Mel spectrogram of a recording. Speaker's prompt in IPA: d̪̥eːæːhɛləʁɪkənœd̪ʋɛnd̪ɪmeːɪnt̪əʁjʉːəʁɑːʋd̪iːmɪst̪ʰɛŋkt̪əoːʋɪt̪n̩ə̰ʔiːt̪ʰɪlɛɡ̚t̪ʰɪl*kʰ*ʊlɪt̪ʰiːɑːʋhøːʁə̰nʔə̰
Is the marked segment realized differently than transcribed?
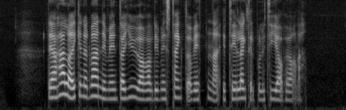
yes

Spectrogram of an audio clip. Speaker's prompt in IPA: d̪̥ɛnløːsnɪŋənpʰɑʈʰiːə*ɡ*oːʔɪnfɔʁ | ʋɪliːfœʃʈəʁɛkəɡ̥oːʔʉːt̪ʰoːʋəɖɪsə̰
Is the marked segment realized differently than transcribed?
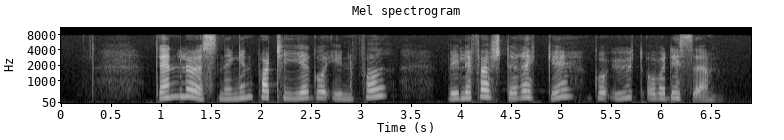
no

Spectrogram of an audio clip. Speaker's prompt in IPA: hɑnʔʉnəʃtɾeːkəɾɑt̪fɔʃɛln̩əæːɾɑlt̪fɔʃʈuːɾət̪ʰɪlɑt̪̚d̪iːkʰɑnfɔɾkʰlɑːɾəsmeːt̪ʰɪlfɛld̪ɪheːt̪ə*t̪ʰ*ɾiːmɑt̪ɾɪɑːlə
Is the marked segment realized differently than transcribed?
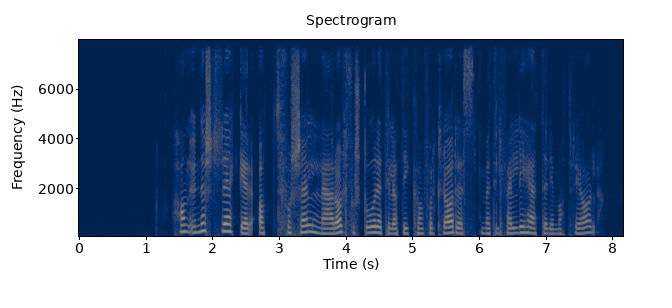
yes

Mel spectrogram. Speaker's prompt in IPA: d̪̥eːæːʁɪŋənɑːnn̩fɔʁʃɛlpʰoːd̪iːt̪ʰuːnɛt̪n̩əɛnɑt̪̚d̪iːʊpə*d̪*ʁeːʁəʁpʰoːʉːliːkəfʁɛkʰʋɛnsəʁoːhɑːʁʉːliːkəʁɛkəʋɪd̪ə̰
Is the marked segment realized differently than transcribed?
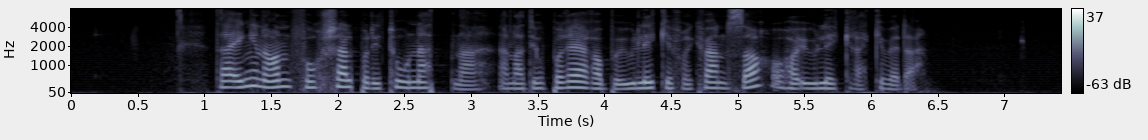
yes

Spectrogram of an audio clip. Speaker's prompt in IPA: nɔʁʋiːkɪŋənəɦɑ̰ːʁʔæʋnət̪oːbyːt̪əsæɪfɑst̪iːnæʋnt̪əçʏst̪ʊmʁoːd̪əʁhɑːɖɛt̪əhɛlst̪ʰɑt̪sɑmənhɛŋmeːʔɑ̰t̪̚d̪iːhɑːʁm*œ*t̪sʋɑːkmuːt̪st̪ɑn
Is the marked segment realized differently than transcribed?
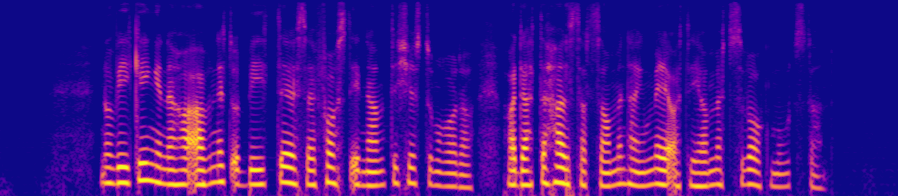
no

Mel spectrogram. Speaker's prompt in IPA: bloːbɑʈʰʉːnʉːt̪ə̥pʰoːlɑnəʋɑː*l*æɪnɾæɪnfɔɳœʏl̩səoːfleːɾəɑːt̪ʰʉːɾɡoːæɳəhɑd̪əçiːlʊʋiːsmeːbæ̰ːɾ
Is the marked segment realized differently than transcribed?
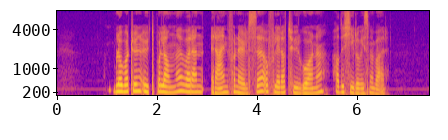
yes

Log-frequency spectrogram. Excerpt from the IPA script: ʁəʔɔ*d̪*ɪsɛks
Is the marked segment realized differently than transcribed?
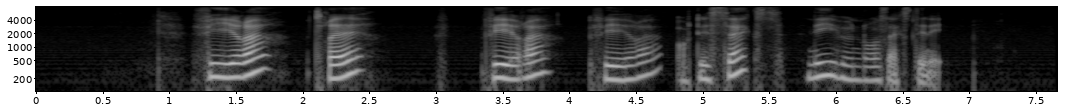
yes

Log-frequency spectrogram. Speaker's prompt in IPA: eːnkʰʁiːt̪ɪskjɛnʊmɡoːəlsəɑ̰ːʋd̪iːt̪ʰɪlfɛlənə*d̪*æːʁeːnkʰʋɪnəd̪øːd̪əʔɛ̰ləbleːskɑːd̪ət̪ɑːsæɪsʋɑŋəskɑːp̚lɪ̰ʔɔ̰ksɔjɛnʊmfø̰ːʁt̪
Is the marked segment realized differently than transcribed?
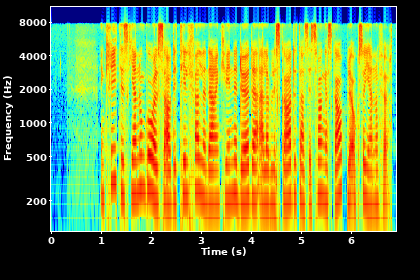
no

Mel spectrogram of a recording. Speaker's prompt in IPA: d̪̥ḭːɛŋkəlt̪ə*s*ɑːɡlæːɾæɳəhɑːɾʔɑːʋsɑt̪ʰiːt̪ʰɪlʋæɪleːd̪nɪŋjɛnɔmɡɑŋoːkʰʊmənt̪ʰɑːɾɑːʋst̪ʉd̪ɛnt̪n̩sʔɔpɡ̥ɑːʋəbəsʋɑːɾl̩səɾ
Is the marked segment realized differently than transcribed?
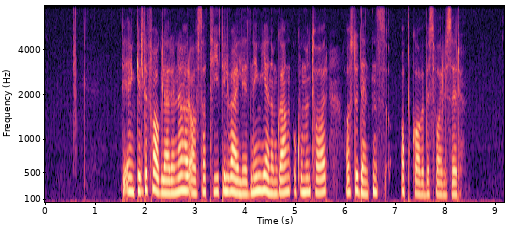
yes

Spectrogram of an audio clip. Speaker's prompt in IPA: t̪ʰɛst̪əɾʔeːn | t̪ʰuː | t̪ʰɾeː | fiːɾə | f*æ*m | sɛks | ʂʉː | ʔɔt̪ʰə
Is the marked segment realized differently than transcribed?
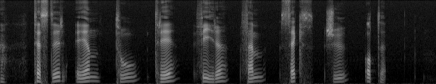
yes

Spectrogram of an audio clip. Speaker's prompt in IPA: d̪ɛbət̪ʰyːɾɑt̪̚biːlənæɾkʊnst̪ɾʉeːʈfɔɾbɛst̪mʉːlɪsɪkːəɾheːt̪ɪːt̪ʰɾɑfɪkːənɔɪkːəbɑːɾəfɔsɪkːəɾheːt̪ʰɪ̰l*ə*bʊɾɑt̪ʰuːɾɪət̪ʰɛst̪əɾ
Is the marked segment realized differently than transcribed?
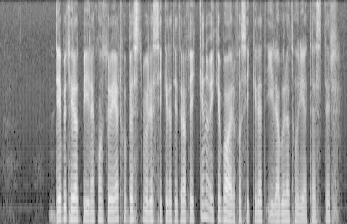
yes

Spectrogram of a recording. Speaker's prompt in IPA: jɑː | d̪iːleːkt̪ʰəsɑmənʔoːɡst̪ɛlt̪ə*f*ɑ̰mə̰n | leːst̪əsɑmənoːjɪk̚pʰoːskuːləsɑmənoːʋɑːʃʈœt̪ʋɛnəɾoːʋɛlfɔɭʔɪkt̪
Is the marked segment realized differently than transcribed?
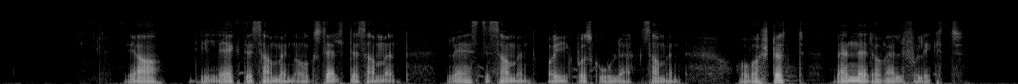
yes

